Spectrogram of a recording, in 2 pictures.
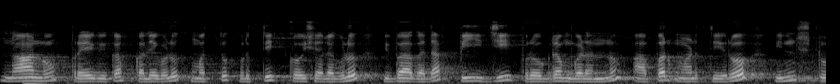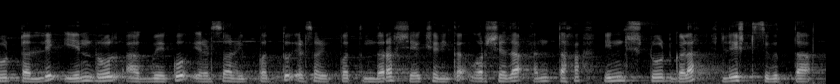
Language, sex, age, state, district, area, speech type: Kannada, male, 18-30, Karnataka, Chitradurga, rural, read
